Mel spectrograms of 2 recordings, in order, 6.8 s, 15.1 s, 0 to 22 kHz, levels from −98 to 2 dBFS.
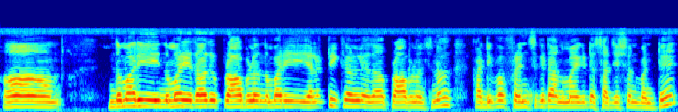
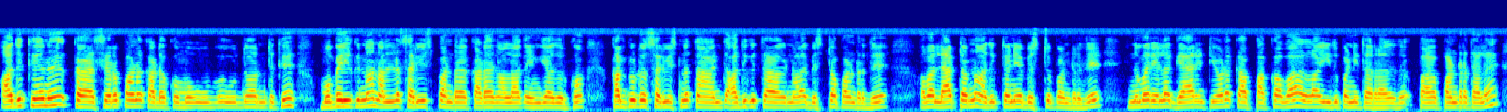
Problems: constant background noise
